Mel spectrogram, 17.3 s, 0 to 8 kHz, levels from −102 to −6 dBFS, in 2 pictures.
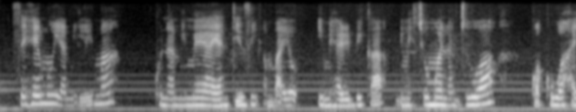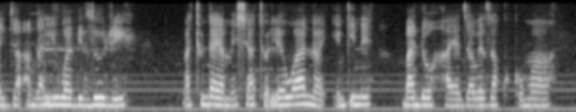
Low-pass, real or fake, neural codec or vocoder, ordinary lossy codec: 7.2 kHz; real; none; Opus, 64 kbps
